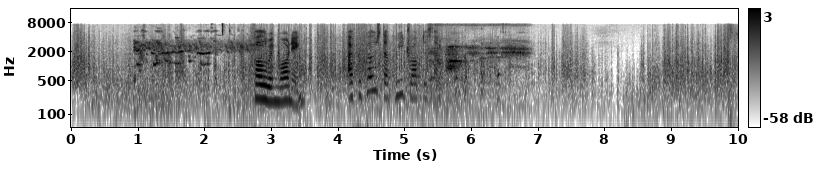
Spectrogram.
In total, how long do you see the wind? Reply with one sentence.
You can hear the wind for 10 seconds altogether.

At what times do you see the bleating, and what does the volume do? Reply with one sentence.
You can't hear the bleating here.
